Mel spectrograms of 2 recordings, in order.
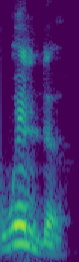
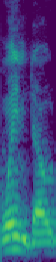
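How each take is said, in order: First: The word has a local regional pronunciation. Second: The word has a standard, non-regional pronunciation. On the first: The speaker calls it right. "That's how we say it down here" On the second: The speaker calls it wrong. "Not window"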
